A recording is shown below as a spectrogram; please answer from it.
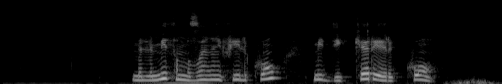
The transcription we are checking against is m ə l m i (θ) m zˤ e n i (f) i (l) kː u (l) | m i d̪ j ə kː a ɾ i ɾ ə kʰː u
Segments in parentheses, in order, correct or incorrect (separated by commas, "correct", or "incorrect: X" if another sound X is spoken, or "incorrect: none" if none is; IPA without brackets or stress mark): correct, correct, correct, incorrect: none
